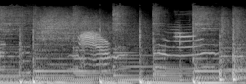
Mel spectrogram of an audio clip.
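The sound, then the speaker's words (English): A farm cat meows a few times, high, gliding cries set over loud, rhythmic children's music with a steady beat. “The cat on the farm goes meow, meow, meow all day long.”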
